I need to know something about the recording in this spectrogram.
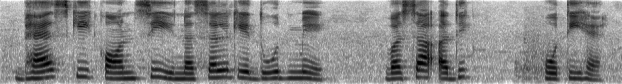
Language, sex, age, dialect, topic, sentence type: Hindi, female, 18-24, Marwari Dhudhari, agriculture, question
